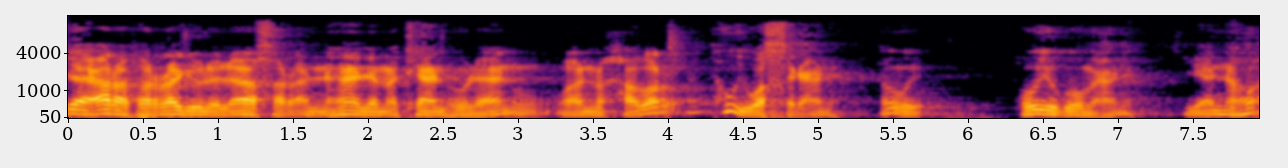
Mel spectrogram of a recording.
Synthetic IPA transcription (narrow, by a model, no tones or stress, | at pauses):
ʔɪðaʕɑɾˤɑfɑrˤːɑd͡ʒʊlɪlʔaːxɪɾʔa̰nːɦaːðamakʰaːnfʊlaːnwʔa̰nːuħɑðˤɑɾˤhuːjwaxːɪɾʕa̰na | huː | huːjɪɡuːmʕa̰na | lɪ̰ʔa̰nːh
